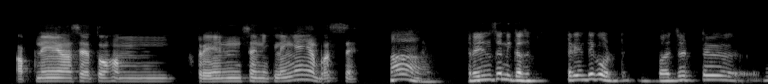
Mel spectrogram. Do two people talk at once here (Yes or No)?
No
